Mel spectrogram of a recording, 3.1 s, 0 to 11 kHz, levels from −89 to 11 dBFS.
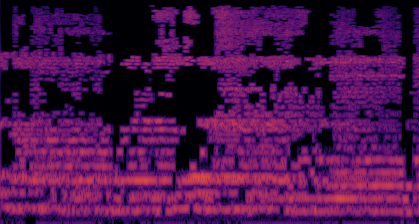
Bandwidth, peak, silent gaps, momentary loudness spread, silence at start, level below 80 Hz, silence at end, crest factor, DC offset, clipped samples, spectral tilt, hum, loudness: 10.5 kHz; -22 dBFS; none; 4 LU; 0 s; -76 dBFS; 0 s; 14 dB; under 0.1%; under 0.1%; -2.5 dB/octave; none; -34 LUFS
